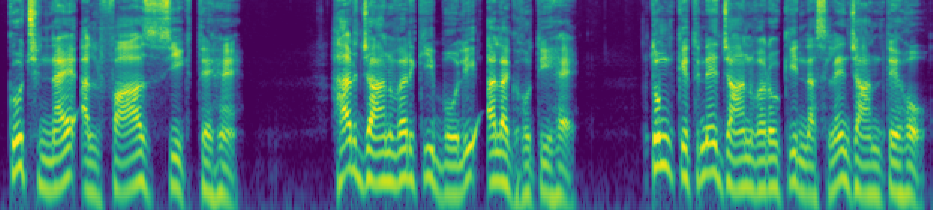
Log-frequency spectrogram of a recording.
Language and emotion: Urdu, neutral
